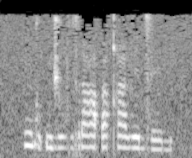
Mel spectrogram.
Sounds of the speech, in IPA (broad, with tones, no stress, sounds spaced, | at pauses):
ŋ ɡ u˦˨ ʔ n d͡ʒ u˨ v d r ɑː˦ ʔ u˦ qʰ eː˦ v eː˦ b z e˨ b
